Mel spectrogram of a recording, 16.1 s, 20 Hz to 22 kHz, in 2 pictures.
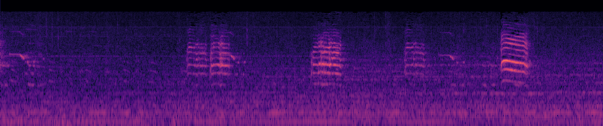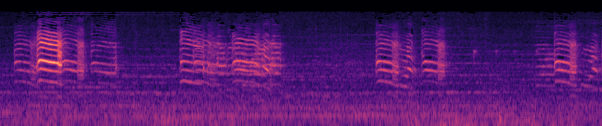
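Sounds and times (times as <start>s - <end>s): bird squawking: 2.4s - 3.3s, 5.4s - 7.1s, 8.2s - 9.8s, 10.4s - 11.9s, 13.0s - 14.1s, 15.2s - 16.0s.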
